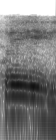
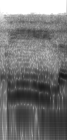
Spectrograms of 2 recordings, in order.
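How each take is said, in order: No difference in how they are said.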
